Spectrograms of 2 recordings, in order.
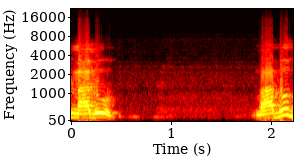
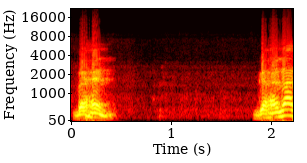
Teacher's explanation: ह से पहले तो अ से ए जैसा उच्चारण हो जाता है महबूब महबूब जो है वो महबूब हो जाती है तो महबूब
